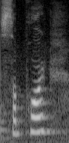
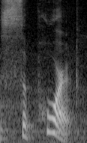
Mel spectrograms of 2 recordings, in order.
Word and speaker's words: support: như thế là sai nhớ không đọc là support mà là support should Wear đặt như thế có nghĩa là gì có nghĩa là cái chữ u ở đây nó không được nhấn đúng không duyên cái từ này thì cái trọng ông của nó chúng ta sẽ nhấn vậy ông thứ hai lấy trọng âm của từ này sẽ Nhấn vào âm tiết thứ 2 thì cái ông đầu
